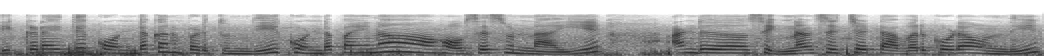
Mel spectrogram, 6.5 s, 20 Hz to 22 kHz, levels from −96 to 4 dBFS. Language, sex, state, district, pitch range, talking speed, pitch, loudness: Telugu, female, Andhra Pradesh, Visakhapatnam, 205-255 Hz, 120 wpm, 240 Hz, -14 LUFS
